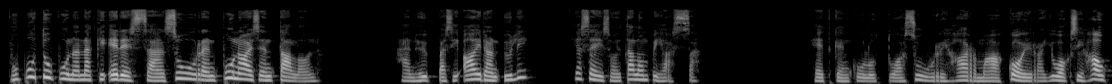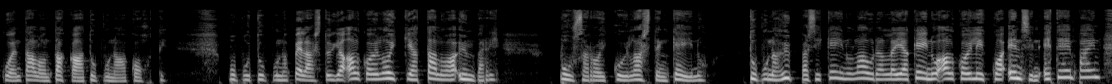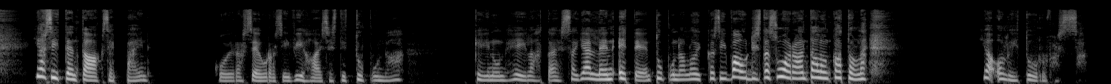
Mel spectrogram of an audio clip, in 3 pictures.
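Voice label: Finnish, female, children story; voice over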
